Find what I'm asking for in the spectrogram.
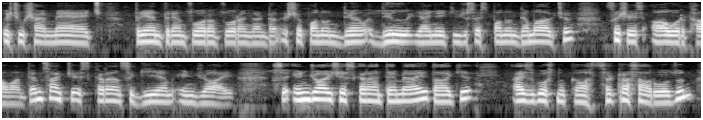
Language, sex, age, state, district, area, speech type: Kashmiri, male, 30-45, Jammu and Kashmir, Ganderbal, rural, spontaneous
